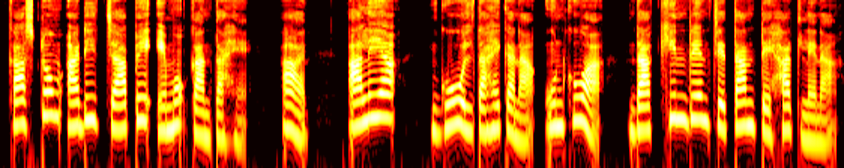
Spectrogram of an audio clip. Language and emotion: Santali, neutral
